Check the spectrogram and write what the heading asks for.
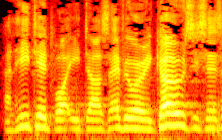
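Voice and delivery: ordinary talk, nothing marked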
